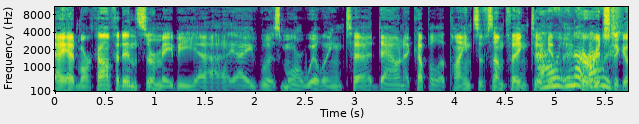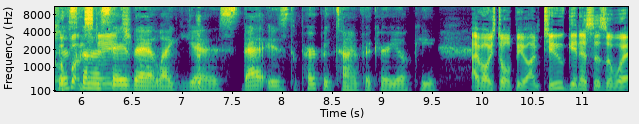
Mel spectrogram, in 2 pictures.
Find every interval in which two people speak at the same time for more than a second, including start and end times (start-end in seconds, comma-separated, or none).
4.8-6.5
